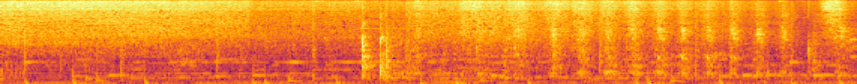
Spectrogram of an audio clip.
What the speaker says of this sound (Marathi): आपण ही डाळ शिजवून घेतलेली आहे ना, ती परतली ह्याच्यात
